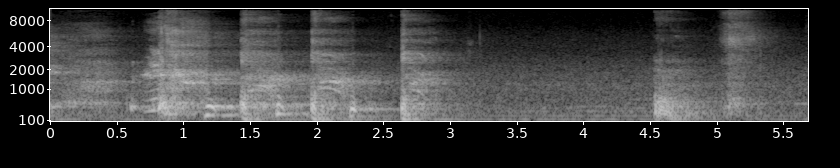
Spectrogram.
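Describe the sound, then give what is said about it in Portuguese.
A loud coughing fit from a speaker during a talk: a cluster of four harsh coughs in quick succession, a short pause, then two more hacking coughs, with no talking. “E eu acho que eu vou entrar numa série de tosse.”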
